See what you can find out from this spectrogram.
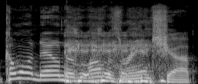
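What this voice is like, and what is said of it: Put-on Southern American accent. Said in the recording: “I don't know why they've developed a southern accent.”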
